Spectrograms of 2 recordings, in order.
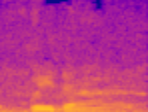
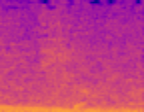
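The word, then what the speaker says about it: Ouidah: So Fuida is the name of the clan who worship pythons. And when the French came and they could not pronounce Fuida, they deformed it, they say Wida.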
